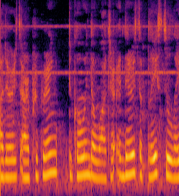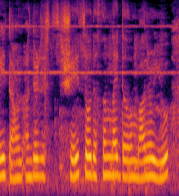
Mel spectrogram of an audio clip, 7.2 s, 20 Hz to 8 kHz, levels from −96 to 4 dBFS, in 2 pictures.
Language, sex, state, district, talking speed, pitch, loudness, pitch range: English, female, Mizoram, Aizawl, 190 wpm, 230 Hz, -15 LUFS, 215-240 Hz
